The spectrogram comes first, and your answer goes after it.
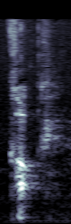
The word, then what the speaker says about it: kok: It's also colloquially known as the cock. That's spelled K-O-K, so it's nothing rude about it.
